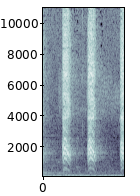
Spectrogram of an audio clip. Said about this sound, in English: So you're walking down the street, and a trash can's been tipped over, and eagerly picking through the riches strewn across the sidewalk are several black birds. They're crows. Or ravens. No, definitely crows.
